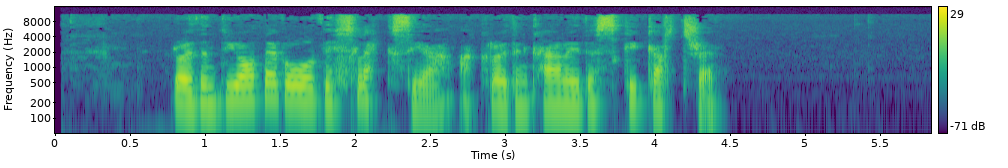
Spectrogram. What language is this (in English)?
Welsh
